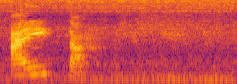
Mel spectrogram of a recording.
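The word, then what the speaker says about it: Aeta: adorned clothing their backgrounds I thought which is pronounced aita our native people whose warriors were Australians Aborigines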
